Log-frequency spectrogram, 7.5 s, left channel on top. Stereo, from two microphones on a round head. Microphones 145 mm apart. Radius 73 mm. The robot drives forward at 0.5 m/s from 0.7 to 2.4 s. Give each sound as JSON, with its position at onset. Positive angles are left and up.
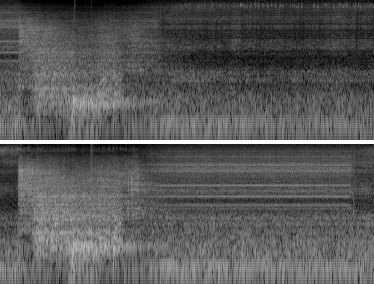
{"t": 0.4, "sound": "a toilet flushing", "side_deg": -30, "distance_m": 1.6}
